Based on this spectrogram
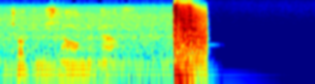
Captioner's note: gunshot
